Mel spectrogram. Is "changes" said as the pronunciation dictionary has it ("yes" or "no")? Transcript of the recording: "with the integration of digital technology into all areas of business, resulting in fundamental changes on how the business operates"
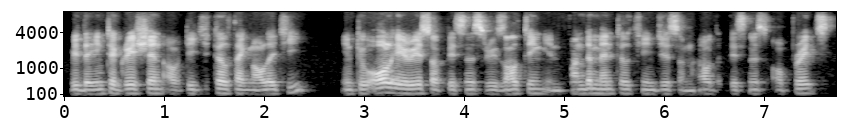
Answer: no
